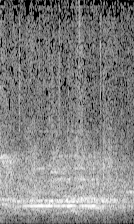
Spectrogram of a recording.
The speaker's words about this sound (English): And the crowd that you can hear in the background, a great crowd here for Bemidji.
